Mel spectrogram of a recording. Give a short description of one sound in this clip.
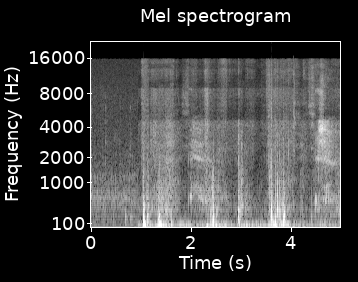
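Cans crunch into packed snow.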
